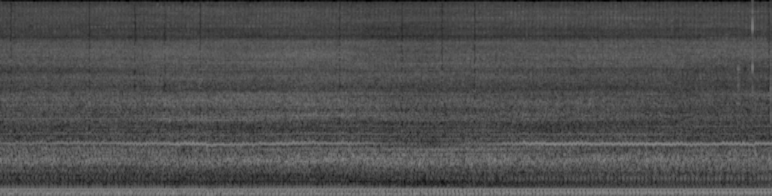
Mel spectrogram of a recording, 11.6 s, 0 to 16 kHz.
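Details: Rebuilt SBC 350ci 300hp V8, original engine from a 1970 Nova, first start after rebuild: deep, steady burble at a settled idle with even pulses and no knocks or ticks; sounds healthy.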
